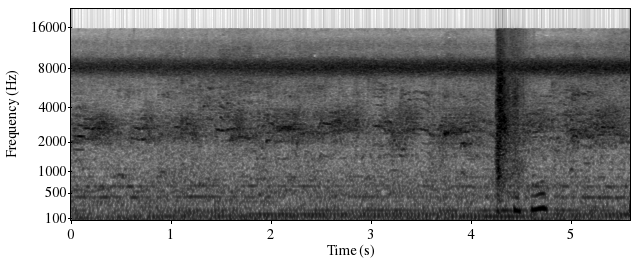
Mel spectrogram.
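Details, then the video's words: Crowd of roughly a thousand bats roosting in a tropical park on Queensland's Sunshine Coast, Australia, giving overlapping shrill squeaks and chatter, beneath a constant high-pitched whine, with one sharp click near the end. "Kolonia Nietoperzy Na Sunshine Coast W Queensland"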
